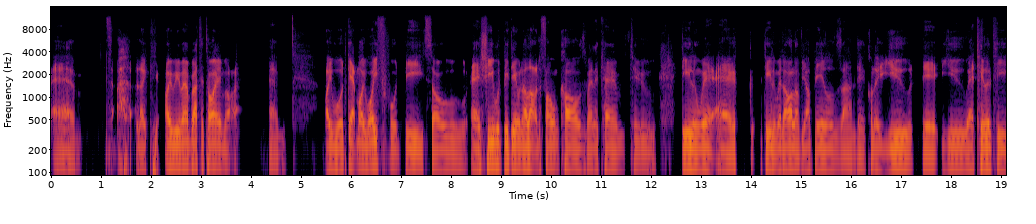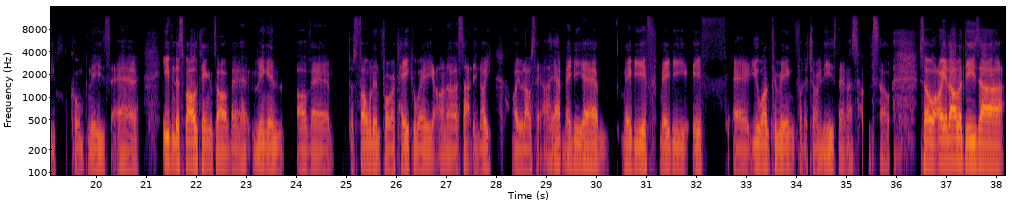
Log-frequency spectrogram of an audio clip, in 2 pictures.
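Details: Adult man from Ireland who has stuttered since about age five or six, with blocks, avoidance, word substitution and filler words; he still stutters openly.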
